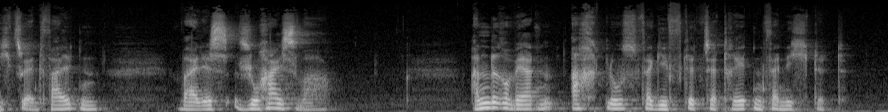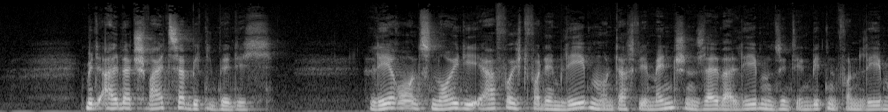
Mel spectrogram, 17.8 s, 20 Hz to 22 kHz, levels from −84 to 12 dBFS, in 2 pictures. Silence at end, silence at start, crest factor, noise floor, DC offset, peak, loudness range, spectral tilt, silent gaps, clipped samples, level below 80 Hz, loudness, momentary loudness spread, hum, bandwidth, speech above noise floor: 0 s; 0 s; 16 dB; -52 dBFS; under 0.1%; 0 dBFS; 4 LU; -5.5 dB/octave; none; under 0.1%; -48 dBFS; -16 LUFS; 10 LU; none; 15.5 kHz; 37 dB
